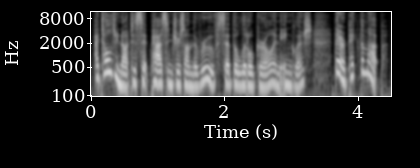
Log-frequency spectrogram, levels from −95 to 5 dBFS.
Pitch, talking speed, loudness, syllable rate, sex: 220 Hz, 265 wpm, -19 LUFS, 6.3 syllables/s, female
